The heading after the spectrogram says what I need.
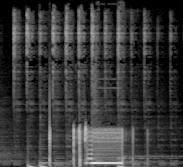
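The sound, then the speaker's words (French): Telephone keypad tones as a number is dialed to ring a listener at home: a few short electronic beeps, then one longer held tone, mixed with some soft clicks. “On va faire sonner le téléphone chez vous. C'est parti, on est en train de composer le numéro.”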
